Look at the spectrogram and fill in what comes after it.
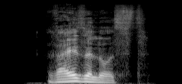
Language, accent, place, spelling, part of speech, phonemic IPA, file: German, Germany, Berlin, Reiselust, noun, /ˈʁaɪ̯zəˌlʊst/, De-Reiselust.ogg
- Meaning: wanderlust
